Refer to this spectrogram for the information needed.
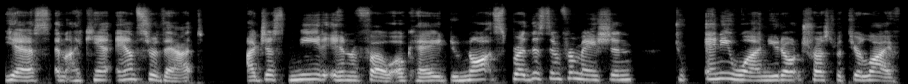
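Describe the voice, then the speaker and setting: A woman's voice: mid-range voice, unhurried, sharp tone, no echo. A woman voicing a tired, serious male hero on an urgent phone call in an audiobook-style story, speaking tersely. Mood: stressed, stern.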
